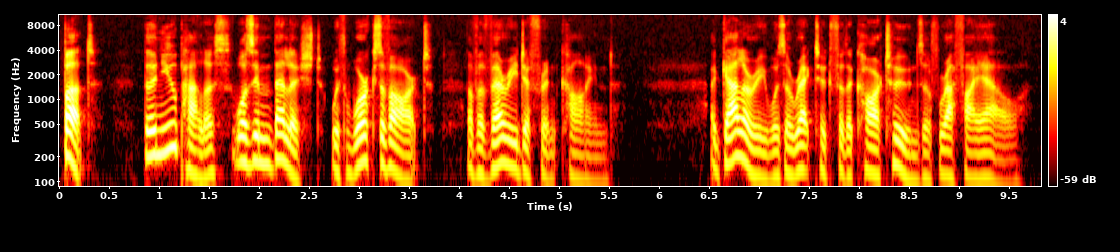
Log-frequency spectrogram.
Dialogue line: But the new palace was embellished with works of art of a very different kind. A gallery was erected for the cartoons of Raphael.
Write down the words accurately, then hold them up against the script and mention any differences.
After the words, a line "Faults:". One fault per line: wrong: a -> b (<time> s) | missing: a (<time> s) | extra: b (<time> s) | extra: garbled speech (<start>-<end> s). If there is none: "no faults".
But the new palace was embellished with works of art of a very different kind. A gallery was erected for the cartoons of Raphael.
Faults:
no faults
